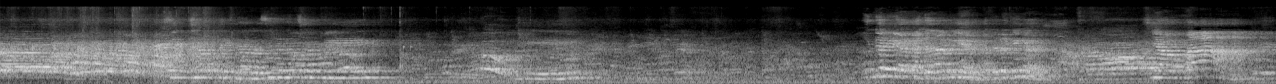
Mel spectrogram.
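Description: A crowd of young people shouts and screams excitedly close by.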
